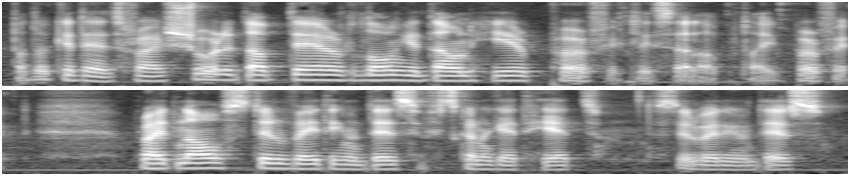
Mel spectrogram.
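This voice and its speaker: A young man with a hoarse, raspy voice, casually talking through trading charts as a livestream host, rambling and swearing freely. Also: medium pitch, fairly even intonation, moderate pace, few pauses. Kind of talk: casual live chart analysis.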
